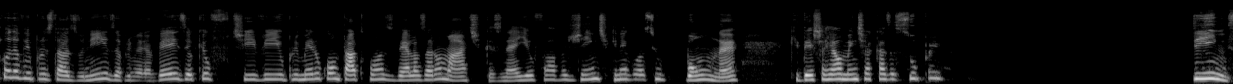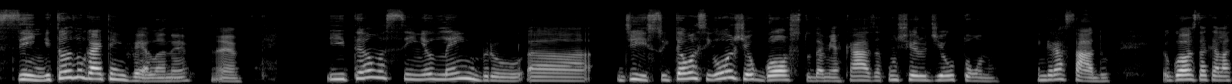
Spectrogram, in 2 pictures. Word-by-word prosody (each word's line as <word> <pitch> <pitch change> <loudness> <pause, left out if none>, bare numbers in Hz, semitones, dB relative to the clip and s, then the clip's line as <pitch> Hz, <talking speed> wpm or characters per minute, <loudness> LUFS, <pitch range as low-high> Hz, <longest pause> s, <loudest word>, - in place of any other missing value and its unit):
quando 325 -2 0
eu 310 - 0
vim 280 -1 -3
para 250 -1 -10
os 240 - -5
Estados 200 -3 -2
Unidos, 215 +5 -4
a 200 - -3
1ª 180 -3 -10
vez 235 +6 -1
é - - +2
o - - -4
que 260 - -7
f 245 - -8
tive 230 +1 -6
o - - -8
1º 230 +4 -4
contato 240 -4 +1
com 230 - -5
as 230 -3 -4
velas 200 +2 -2
aromáticas, 190 -7 -3
né. 170 +1 -5
E 195 - -5
eu 205 - 0
falava: 215 +1 -8
"Gente, 230 +6 -4
que 220 - -5
negócio 230 0 -5 0.2
bom, 210 +2 +3
né", 180 +3 0 0.5
que - - -11
deixa 215 +1 +5
realmente 235 +1 +3
a - - -2
casa 240 -1 -2
super 275 +2 -5 2.5
Sim, 260 -5 +9
sim, 215 +2 +2
em - - +2
todo 300 +7 +4
lugar 265 -6 +7
tem 235 -3 +1
vela, 155 -5 -3
né. 160 +3 -7 0.3
É. 145 -1 -5 0.9
Então, 280 +7 0
assim 240 -6 -4
eu 240 - 0
lembro, 225 -9 -1
hã, 175 -2 -4 0.3
disso. 210 0 -2
Então, 255 +7 +4
assim, 250 -6 0
hoje 270 -1 +3
eu 230 - +5
gosto 205 -3 +3
da 165 0 -3
minha 160 -1 -7
casa 190 0 -1
com 210 +4 -5
cheiro 200 -1 0
de 195 +2 -1
outono. 165 -7 -5 0.4
Engraçado, 200 -8 -1 0.5
eu - - -10
gosto 220 +2 +6
daquela 200 -3 -1
215 Hz, 165 wpm, -24 LUFS, 190-240 Hz, 2.5 s, Sim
